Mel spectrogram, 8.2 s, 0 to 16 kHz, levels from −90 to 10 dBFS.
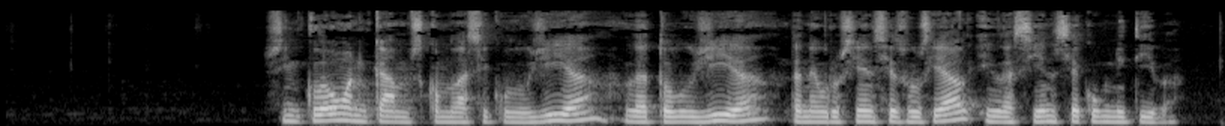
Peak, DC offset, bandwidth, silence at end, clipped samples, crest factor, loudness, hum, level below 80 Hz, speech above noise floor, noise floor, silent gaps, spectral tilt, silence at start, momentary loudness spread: -2 dBFS; under 0.1%; 11.5 kHz; 0.35 s; under 0.1%; 16 dB; -18 LUFS; none; -60 dBFS; 56 dB; -74 dBFS; none; -5 dB/octave; 1.8 s; 7 LU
